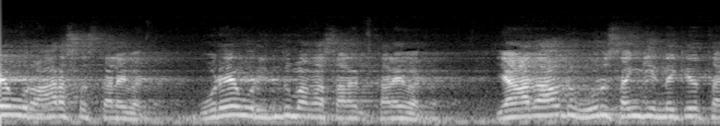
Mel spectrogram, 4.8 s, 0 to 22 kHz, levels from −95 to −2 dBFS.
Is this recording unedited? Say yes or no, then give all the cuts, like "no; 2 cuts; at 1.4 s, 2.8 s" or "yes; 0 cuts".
yes; 0 cuts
